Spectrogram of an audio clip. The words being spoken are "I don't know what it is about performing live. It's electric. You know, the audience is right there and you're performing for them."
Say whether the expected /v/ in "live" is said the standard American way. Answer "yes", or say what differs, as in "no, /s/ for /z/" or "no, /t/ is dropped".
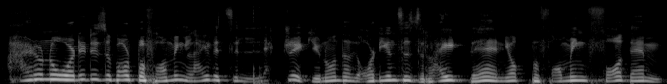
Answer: no, /f/ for /v/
